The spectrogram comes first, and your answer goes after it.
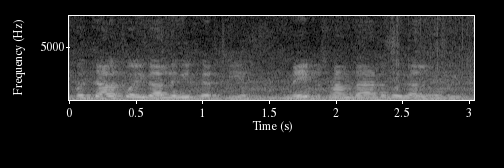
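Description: Man playing a coaxing son, quick talker. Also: fairly high pitch, heavy background noise, natural voice. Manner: coaxing, placating, repeats "hain?". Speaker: son and husband in a family drama. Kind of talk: scripted village family drama.

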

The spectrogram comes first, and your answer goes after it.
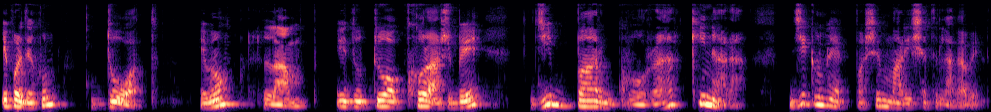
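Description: A man teaching beginners to pronounce Arabic letters, repeating each sound slowly and urging listeners to try. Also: medium pitch. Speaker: Quran reading teacher. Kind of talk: online lesson on Arabic letter pronunciation. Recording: dull lo-fi recording.

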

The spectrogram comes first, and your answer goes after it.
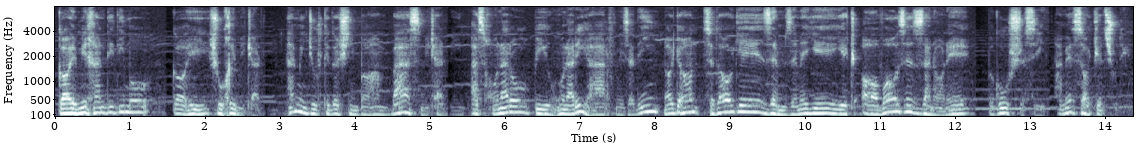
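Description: Male narrator, middle pitch, measured storytelling read, faint music bed underneath. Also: animated.

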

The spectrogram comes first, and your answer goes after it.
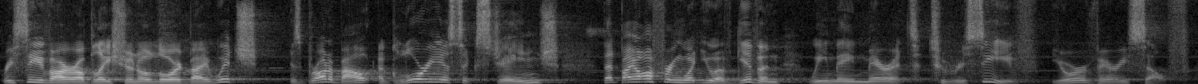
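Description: An older man, a priest, reciting solemn liturgical prayers in a measured, reverent manner in a large echoing church. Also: on the high side, lively intonation. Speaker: priest celebrating Mass. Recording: long cathedral-like echo in large church.

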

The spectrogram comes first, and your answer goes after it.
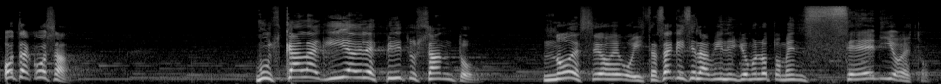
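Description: A man's voice: extremely high pitch, expressive, measured pace, pauses often, fairly bright tone, soft background music. A middle-aged man with a Paraguayan Spanish accent, preaching a sermon in a conversational way, mixing personal stories with Bible reading. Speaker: pastor.

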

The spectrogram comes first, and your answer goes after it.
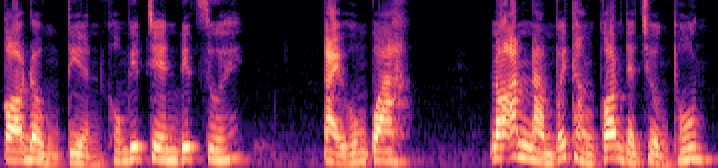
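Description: A woman voicing a scheming old village mother-in-law who wails and scolds in a shrill voice. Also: moderate pace, close to an everyday voice. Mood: lamenting.

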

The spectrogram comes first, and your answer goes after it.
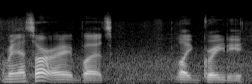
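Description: A man's voice: on the low side, moderate pace, rough recording. A young man vlogging outdoors at night by a frozen river, cold and shivering, chatting casually and laughing often. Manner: relaxed, laughs often, exclaims at the view. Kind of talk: casual vlog chat. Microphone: handheld camera or phone. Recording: outdoor noise on a handheld camera.

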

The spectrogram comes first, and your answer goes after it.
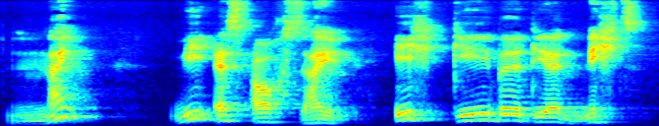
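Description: A man's voice: mid-range voice, very animated, a little slow, pitched above the performer's own voice. A man voicing a wrathful, stubborn male mouse deer from a fable, speaking firmly and snapping. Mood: angry. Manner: angry, firm, snapping. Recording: roomy echo.

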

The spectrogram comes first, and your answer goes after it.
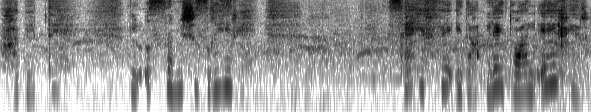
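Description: An actress playing a worried, loving aunt. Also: female voice, sits high, normal speed, background noise, lightly acted. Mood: anxious. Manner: pleading, anxious. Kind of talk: TV drama acting.

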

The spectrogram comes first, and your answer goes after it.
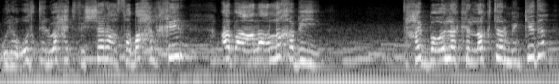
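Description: An actress with an Egyptian accent playing a divorced woman who pours out a bitter, rapid complaint in a TV drama. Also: sits high, music in the background, natural voice. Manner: bitter, fast, pleading monologue. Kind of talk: TV drama dialogue.

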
